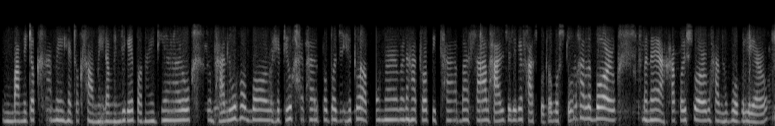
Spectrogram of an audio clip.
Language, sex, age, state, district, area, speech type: Assamese, female, 30-45, Assam, Charaideo, rural, conversation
